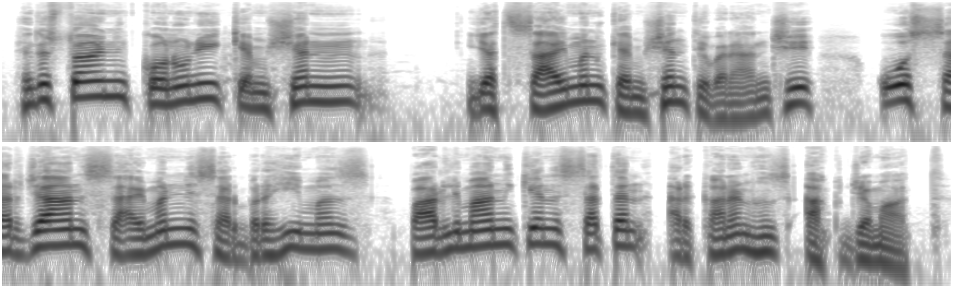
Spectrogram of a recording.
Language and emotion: Kashmiri, neutral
